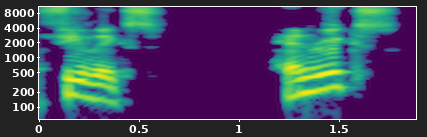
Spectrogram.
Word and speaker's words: Felix Henrichs: Yeah, so the easiest way probably would be to find me on Facebook under my name, Felix Henrichs. It's spelled, my last name is spelled H-E-N-R-I-C-H-S.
